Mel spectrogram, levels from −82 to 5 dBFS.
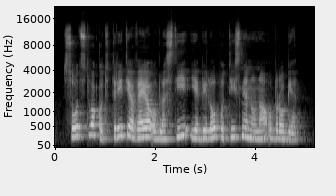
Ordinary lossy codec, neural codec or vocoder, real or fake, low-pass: none; none; real; 19.8 kHz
